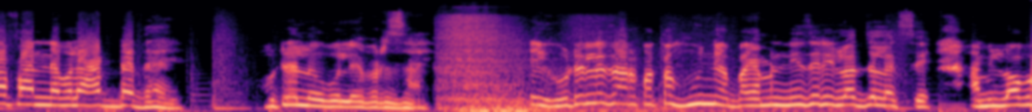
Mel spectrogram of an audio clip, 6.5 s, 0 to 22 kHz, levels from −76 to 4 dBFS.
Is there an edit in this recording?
no; 0 cuts

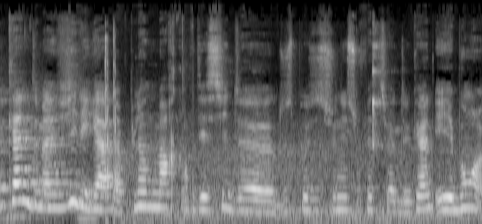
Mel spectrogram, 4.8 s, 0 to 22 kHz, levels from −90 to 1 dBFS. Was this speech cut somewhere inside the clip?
yes; 1 cut; at 1.1 s

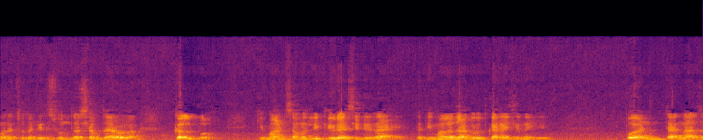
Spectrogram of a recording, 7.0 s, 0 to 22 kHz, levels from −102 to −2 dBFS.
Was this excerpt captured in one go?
no; 1 cut; at 2.2 s

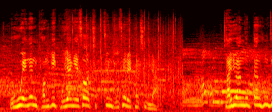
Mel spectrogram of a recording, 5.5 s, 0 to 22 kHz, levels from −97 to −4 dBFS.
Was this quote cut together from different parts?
no; 0 cuts

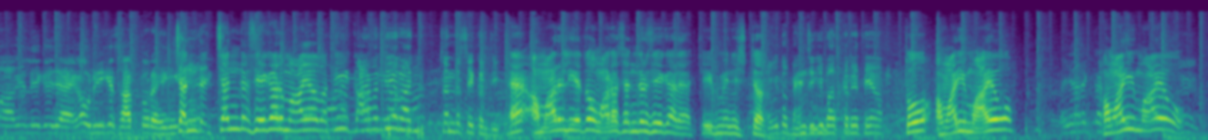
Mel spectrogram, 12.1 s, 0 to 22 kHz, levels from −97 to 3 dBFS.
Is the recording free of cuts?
no; 1 cut; at 3.5 s

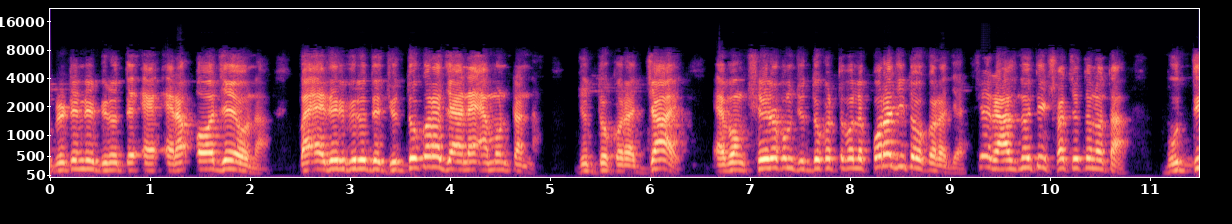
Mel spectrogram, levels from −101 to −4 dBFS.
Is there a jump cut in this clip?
yes; 1 cut; at 9.2 s

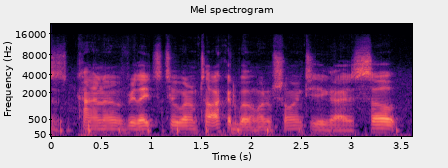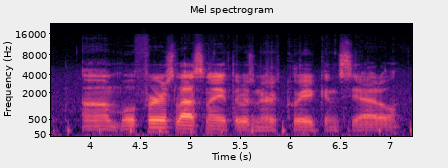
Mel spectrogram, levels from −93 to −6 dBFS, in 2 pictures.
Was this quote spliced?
yes; 1 cut; at 1.7 s

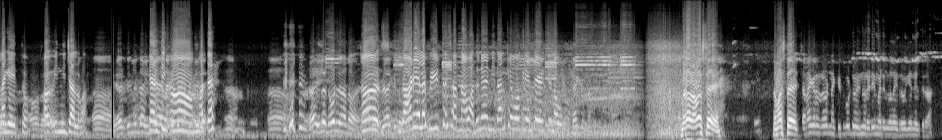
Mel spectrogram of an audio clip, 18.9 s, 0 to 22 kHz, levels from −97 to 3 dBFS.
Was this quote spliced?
no; 0 cuts

